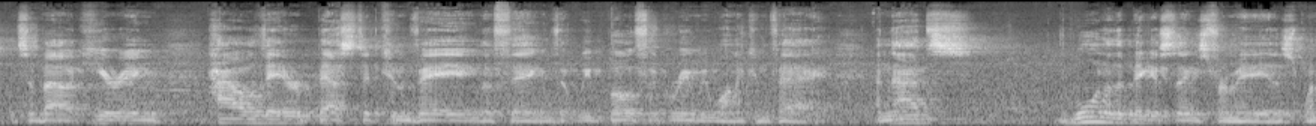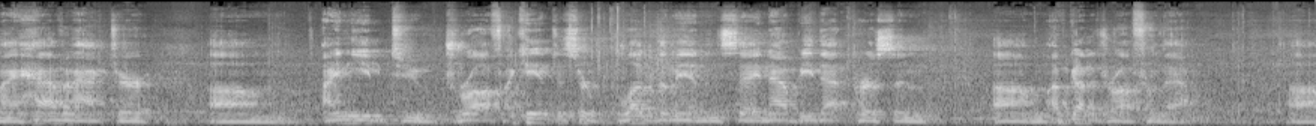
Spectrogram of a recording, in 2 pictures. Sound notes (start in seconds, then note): none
